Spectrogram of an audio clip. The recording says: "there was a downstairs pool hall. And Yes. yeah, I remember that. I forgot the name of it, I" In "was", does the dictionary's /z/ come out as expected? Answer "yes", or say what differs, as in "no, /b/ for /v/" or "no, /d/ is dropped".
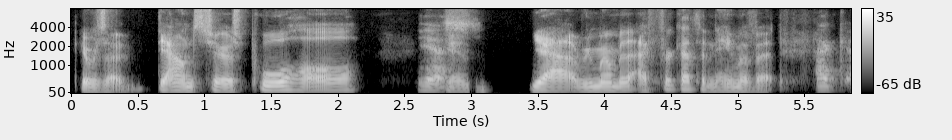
yes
